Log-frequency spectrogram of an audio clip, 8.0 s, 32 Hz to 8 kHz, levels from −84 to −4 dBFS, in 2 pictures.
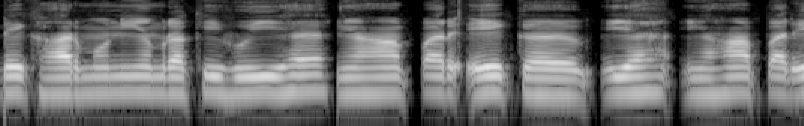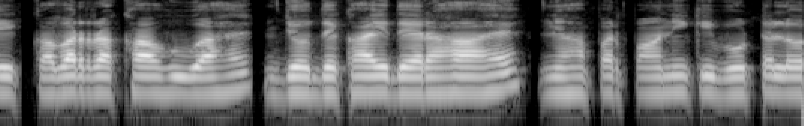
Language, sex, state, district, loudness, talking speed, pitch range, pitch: Hindi, male, Rajasthan, Churu, -21 LUFS, 200 wpm, 135-140 Hz, 140 Hz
